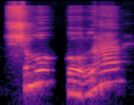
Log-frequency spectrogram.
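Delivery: "chocolate" stretched slow with a high rise; calling out. Shown as a demonstration. Teacher calling across to a student. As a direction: sing out "chocolate" slowly. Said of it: "imagine você falando com a pessoa debaixo de uma ladeira".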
